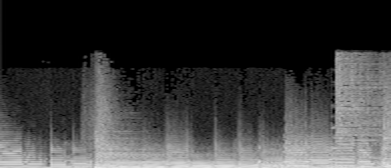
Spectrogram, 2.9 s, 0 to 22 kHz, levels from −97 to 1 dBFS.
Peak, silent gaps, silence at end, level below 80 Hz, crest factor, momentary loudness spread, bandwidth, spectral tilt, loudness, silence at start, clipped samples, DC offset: 0 dBFS; none; 0 s; -24 dBFS; 12 dB; 5 LU; 15.5 kHz; -5.5 dB/octave; -14 LUFS; 0 s; under 0.1%; under 0.1%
